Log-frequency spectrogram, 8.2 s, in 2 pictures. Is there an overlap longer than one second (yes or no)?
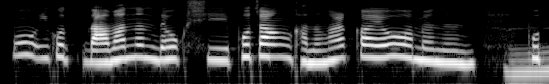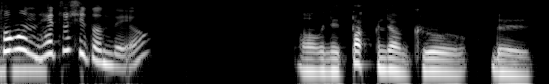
no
